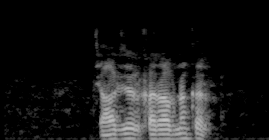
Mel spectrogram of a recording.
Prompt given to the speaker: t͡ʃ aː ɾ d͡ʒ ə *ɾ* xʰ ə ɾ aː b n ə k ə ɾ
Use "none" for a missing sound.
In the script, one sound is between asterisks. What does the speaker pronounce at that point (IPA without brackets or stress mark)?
ɾ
